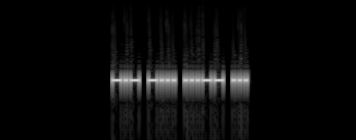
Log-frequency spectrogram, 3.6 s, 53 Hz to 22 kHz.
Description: Morse code, heard as a keyed tone, about 40 wpm, 700 Hz. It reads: KB3S
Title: USA Call Signs - 3x Character Spacing - 40wpm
